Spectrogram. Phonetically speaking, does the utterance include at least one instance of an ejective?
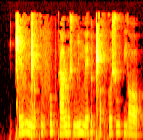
no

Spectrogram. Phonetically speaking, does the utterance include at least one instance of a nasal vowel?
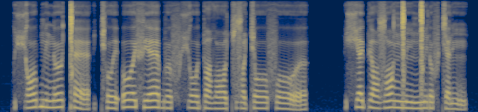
yes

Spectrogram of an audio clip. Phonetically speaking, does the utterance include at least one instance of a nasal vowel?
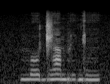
yes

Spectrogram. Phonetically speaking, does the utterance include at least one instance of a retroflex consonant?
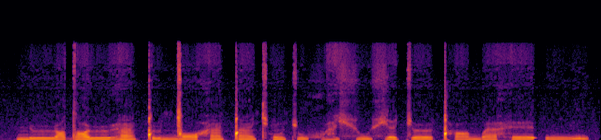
no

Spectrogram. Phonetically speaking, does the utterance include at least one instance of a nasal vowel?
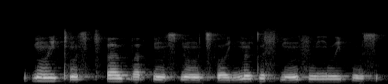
yes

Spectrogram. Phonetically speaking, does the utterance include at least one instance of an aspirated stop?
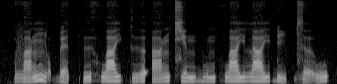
no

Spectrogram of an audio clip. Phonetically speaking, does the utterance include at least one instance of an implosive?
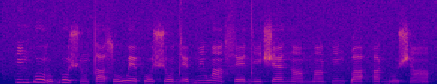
no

